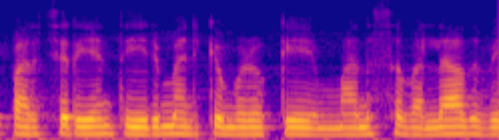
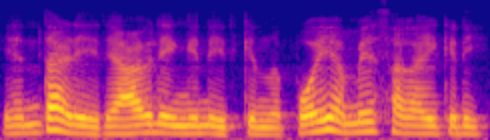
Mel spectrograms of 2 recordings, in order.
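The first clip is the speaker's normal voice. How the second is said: louder, brotherly scolding; teasing scold; 3 semitones higher, 8 dB louder than usual. A narrator's reading. Brother tells his sulking sister off, loud teasing scold. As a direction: bark at her to get up and help.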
